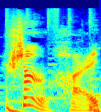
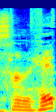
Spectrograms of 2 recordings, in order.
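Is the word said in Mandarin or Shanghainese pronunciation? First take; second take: Mandarin; Shanghainese. First: It is said with standard Mandarin pronunciation. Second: It is said with Shanghainese dialect pronunciation. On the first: "上海っていうのが正式な発音" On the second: "上海語になると三平っていうんですね"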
